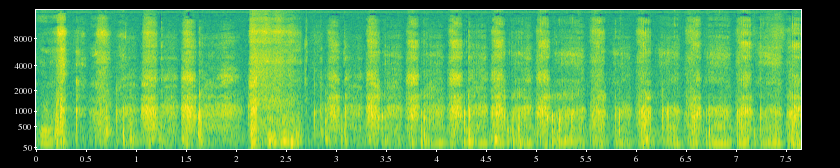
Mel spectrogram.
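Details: Wally, a Bulldog, snoring indoors: rough, breathy rasps repeating roughly every half second, with a louder wheezy burst near the two-second mark.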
